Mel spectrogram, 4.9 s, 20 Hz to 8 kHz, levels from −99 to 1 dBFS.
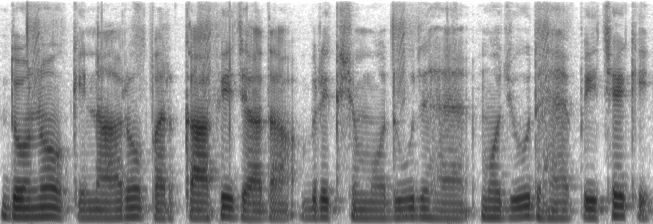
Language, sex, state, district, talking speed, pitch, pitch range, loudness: Hindi, male, Chhattisgarh, Sukma, 145 wpm, 115 Hz, 105-120 Hz, -21 LUFS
